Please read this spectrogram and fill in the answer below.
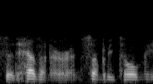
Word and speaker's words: Heavener: the 20th century from Heavener, spelled like heaven, but I think it's pronounced Heavener, Oklahoma. Maybe I've got the pronunciation wrong. Forgive me if anybody's from there. But once I pronounced it Heavener, and somebody told me it's Heavener, Oklahoma.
